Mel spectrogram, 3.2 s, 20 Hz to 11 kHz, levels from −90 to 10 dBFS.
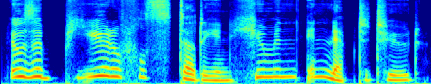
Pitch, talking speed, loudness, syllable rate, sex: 255 Hz, 150 wpm, -19 LUFS, 5.2 syllables/s, female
